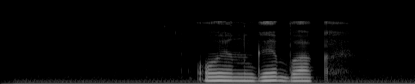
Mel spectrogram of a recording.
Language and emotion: Russian, sad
